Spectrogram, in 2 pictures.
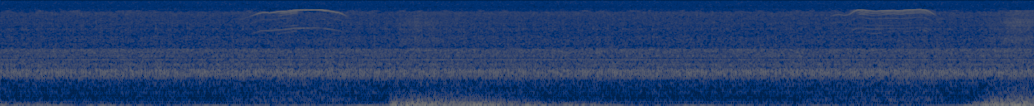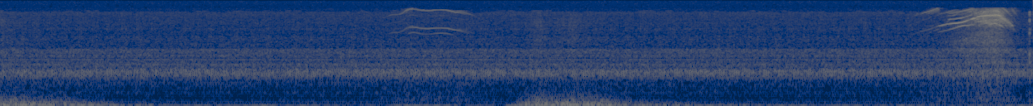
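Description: Three soft, low puffs of breath on a close microphone, about three seconds apart, over a faint steady hum.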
